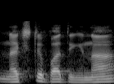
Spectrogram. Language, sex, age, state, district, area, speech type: Tamil, male, 45-60, Tamil Nadu, Viluppuram, rural, spontaneous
